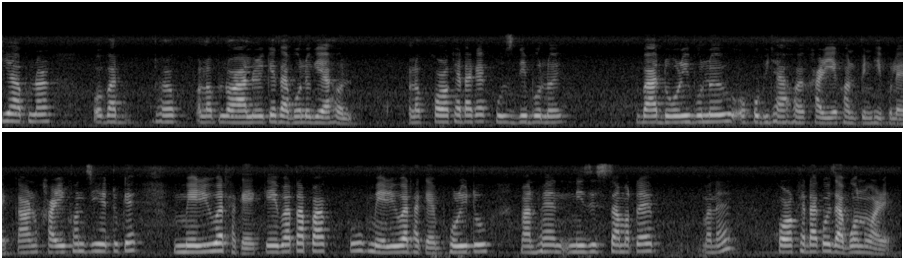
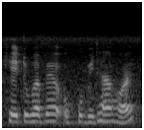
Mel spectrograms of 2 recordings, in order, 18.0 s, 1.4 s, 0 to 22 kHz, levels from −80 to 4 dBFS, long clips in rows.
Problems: constant background noise, low volume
